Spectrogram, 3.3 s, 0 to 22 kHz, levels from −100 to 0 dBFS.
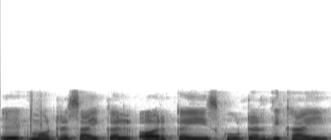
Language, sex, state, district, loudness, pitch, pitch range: Hindi, female, Bihar, Samastipur, -18 LUFS, 215 Hz, 205-220 Hz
